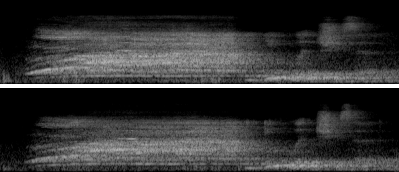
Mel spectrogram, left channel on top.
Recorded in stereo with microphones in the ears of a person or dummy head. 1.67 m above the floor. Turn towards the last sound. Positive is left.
turn(degrees=-70)  # may be behind; listen again after turning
